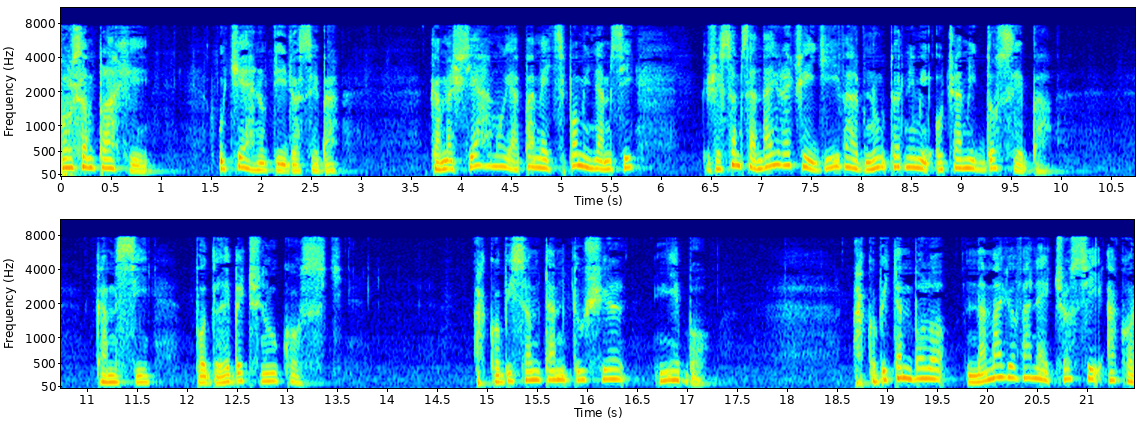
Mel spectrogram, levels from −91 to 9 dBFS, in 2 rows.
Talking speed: 110 wpm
